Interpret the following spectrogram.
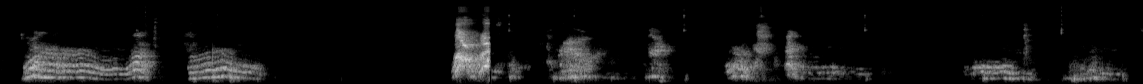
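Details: Indoors, eight Cavalier King Charles Spaniel puppies, Daisy's six joined by Robin's two, play together: drawn-out wavering whimpers open, then a sharp high yelp and a string of short grumbling yips and squeals.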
